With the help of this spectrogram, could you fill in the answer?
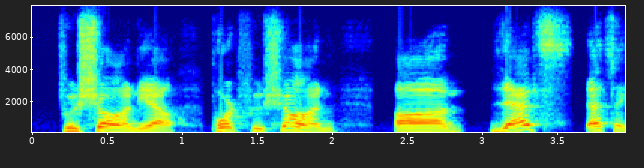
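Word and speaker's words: Port Fourchon: And no doubt the big oil facility there in the port there, I forget how to pronounce it. Fushan. Fushan, yeah.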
